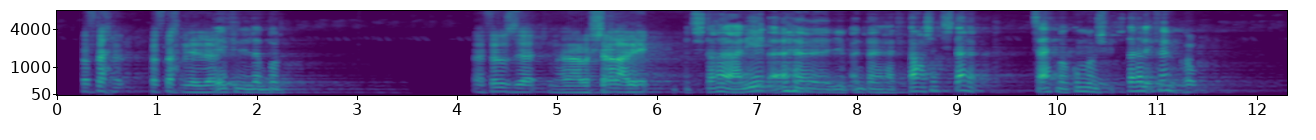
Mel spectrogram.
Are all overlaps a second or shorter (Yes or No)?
Yes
